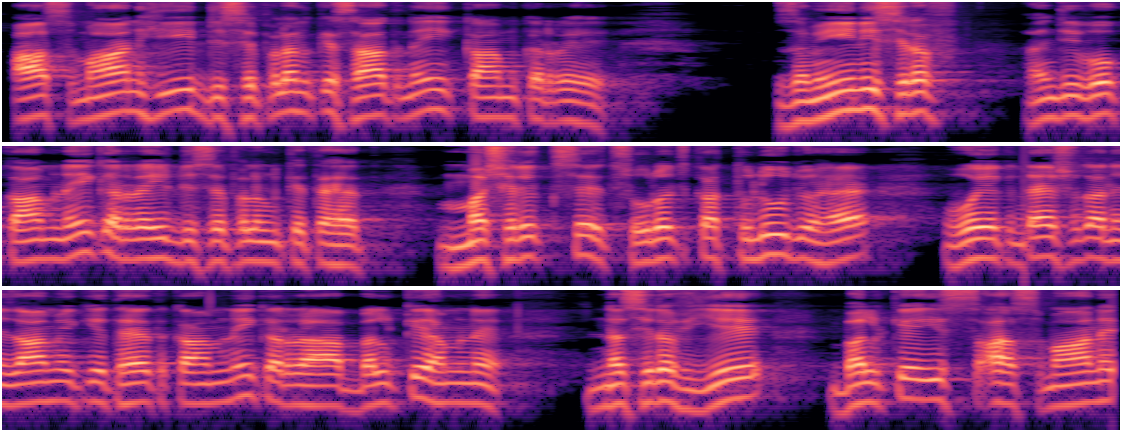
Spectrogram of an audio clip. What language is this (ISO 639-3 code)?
urd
